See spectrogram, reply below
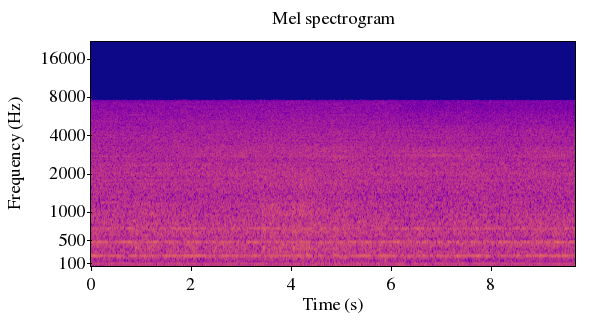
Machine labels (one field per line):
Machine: fan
